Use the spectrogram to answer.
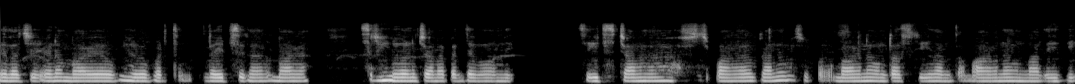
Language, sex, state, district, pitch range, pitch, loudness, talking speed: Telugu, male, Andhra Pradesh, Anantapur, 155-165 Hz, 160 Hz, -19 LUFS, 80 wpm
